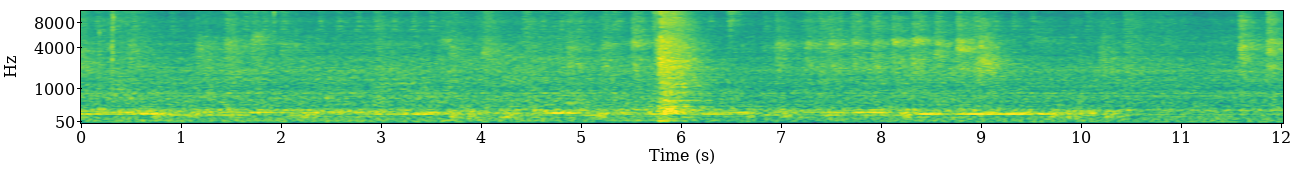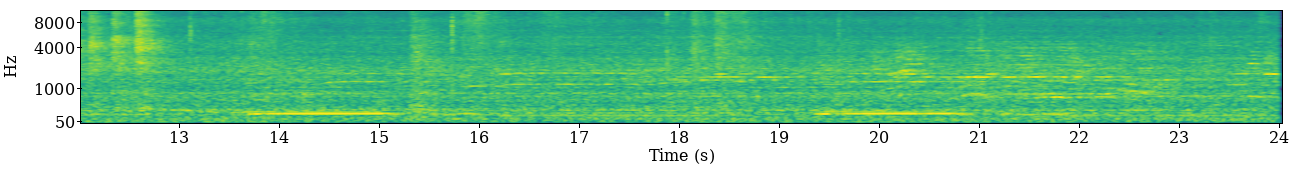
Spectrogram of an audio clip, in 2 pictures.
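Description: Fast-food restaurant room sound: a steady low hum that swells for a second or so at a time, with faint background music and one sharp knock about six seconds in.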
